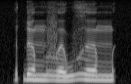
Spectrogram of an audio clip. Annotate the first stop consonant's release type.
implosive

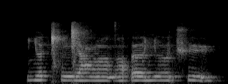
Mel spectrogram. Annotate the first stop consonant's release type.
click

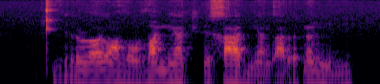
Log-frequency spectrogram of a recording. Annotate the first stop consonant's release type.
ejective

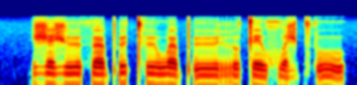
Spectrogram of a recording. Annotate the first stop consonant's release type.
ejective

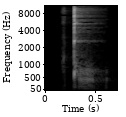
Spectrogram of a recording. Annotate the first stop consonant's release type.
click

